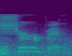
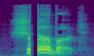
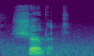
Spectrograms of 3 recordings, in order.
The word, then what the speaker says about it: sherbet: Sherbet. All right. So now we're going to go ahead and practice. But I'm going to say it wrong first. Sherbert.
